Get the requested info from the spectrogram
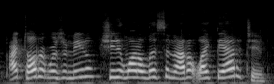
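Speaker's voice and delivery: high-pitched mock grumbling; annoyed technician. Retelling Brian's annoyed complaint about customer.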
